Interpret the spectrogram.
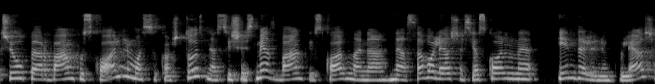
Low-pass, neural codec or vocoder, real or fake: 10.8 kHz; none; real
